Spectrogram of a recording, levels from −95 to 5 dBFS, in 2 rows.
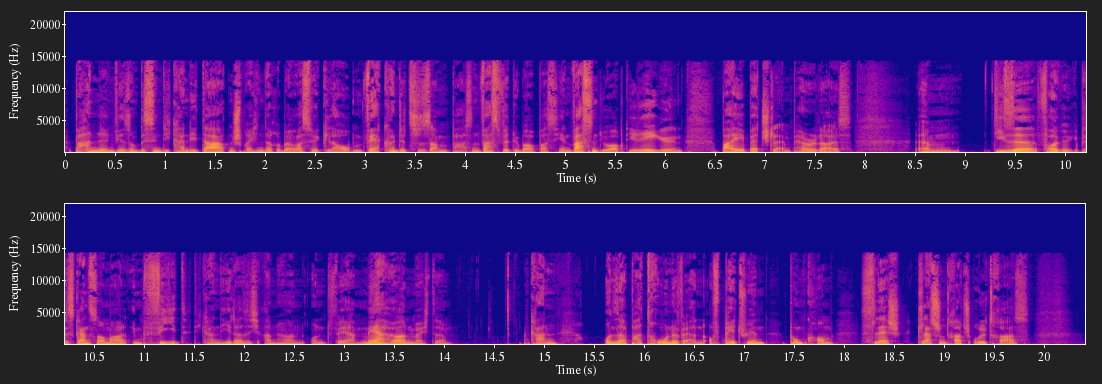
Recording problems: none

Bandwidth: 14.5 kHz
